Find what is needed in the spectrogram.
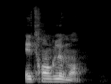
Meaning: strangling
- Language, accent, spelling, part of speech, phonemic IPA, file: French, France, étranglement, noun, /e.tʁɑ̃.ɡlə.mɑ̃/, LL-Q150 (fra)-étranglement.wav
